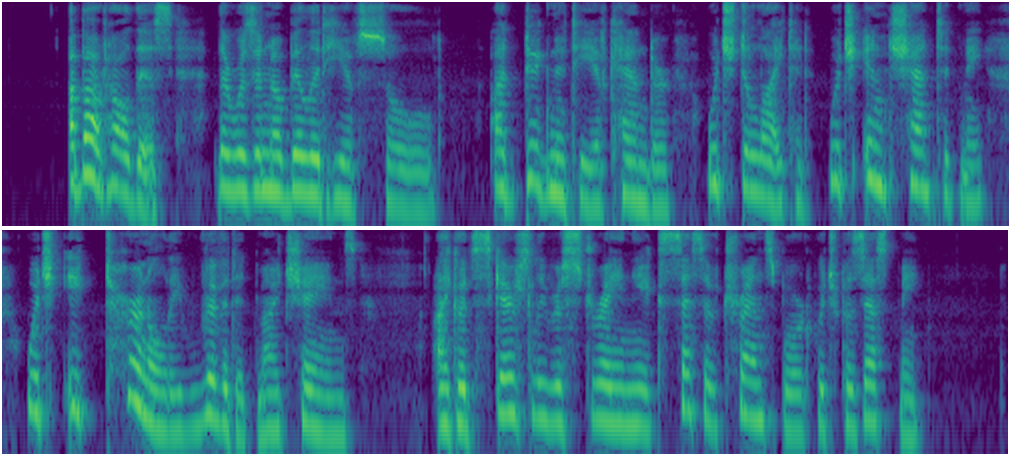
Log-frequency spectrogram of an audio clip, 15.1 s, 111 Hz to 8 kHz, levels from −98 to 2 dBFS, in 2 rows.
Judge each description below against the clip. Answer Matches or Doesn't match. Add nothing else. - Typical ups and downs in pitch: Matches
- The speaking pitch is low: Doesn't match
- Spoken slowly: Matches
